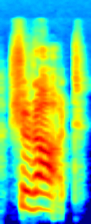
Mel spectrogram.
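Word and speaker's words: charade: And it has French origin.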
